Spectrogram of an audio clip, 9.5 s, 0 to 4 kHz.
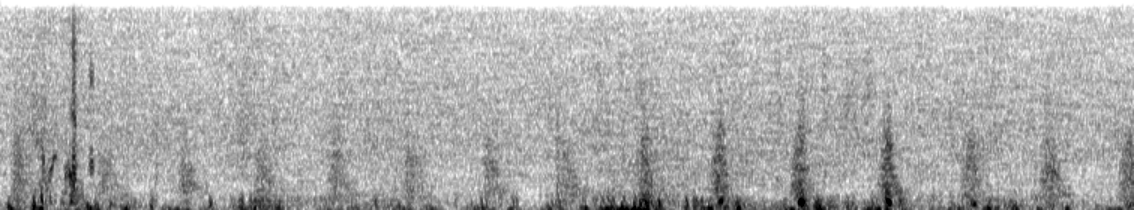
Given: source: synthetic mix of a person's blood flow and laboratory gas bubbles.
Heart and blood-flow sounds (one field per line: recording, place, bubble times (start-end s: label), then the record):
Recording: Doppler ultrasound of blood flow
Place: subclavian vein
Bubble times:
0.30-0.71 s: bubbles
0.74-0.79 s: bubbles
From the record:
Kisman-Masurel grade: 212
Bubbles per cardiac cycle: several, 3 to 8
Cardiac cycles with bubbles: 1 to 10%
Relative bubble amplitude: moderate (0.250 to 0.450)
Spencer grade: 1 (occasional bubble signal discernible with the cardiac motion signal, with majority of cardiac periods free of bubbles)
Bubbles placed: anywhere in the cardiac cycle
